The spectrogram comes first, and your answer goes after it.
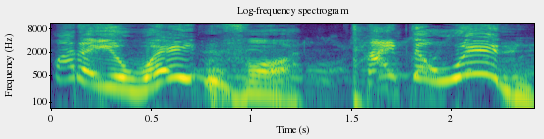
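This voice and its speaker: A put-on character voice at an extremely high pitch and a moderate pace. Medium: machinima. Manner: wry, commanding.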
